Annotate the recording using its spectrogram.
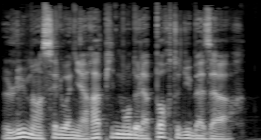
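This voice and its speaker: A man narrating an audiobook in a steady, measured storytelling manner. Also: sits low.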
